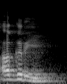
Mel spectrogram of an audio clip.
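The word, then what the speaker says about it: agree: एग्री, अग्री, एग्री नहीं अग्री, यहाँ हो गया अग्री।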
